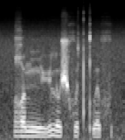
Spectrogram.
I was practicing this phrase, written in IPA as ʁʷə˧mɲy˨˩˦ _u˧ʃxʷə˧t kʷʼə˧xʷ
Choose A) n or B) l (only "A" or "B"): B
